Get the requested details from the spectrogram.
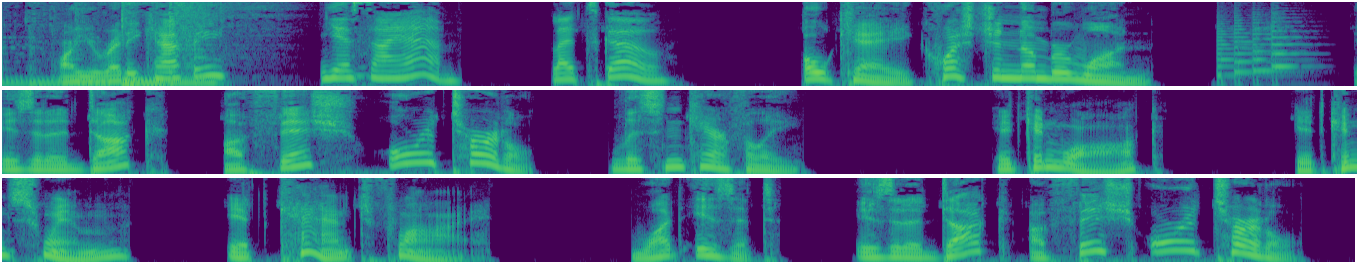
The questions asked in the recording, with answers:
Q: What is it? Is it a duck, a fish, or a turtle?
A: It's a turtle. A turtle can walk and swim, but it can't fly.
